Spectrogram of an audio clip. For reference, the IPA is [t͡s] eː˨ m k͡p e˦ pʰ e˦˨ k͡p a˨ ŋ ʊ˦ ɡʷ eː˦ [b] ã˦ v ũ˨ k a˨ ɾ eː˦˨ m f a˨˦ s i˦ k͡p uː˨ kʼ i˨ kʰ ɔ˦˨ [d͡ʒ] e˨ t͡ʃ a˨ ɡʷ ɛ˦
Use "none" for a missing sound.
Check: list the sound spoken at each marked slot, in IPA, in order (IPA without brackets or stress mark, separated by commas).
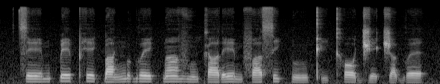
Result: t͡s, ɡ͡b, d͡ʒ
